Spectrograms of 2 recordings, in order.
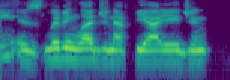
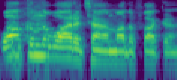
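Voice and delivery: put-on Boston-accented delivery; 4 dB louder than usual. Saying own line from a movie when asked: Boston accent. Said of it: "he had that Boston accent".

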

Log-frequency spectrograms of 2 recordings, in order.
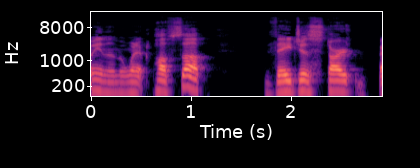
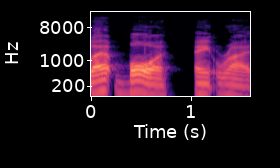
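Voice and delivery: raised, heavy Southern drawl; 2 semitones lower, 5 dB louder than usual. Co-host asked to say the proposed segment title, doing Hank Hill's Southern accent. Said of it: "You got that Southern accent going".

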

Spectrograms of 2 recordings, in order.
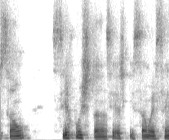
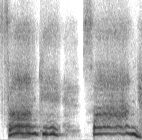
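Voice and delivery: mock shrill, very high, loud outcry; 5 dB louder than usual. Retelling a friend waking on a night bus: imitating someone shouting. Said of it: "começa a gritar dentro do ônibus".

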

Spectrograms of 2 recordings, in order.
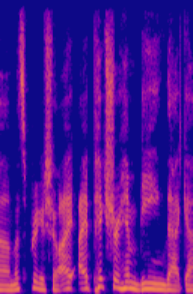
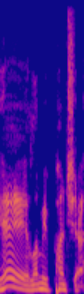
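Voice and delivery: mock grinning delivery, slower. Speaker mimics a terrible character who talks with a stupid grin; imitating a grinning guy. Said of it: "with this stupid little grin on his face".

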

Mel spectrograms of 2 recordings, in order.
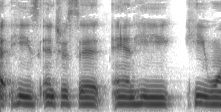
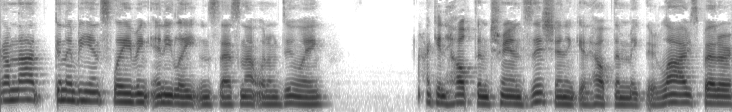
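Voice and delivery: normal talking voice

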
